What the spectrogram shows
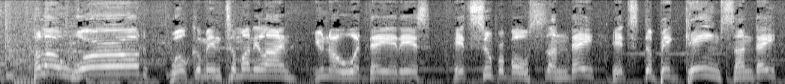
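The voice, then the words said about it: Hyped, excited delivery. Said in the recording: “I think you can hear it in my voice how hype I am”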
